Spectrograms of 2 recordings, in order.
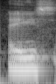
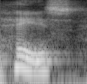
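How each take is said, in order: First: "ace" begun on the bare vowel, no h; no rough breathing. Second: "haste" begun with an audible h; rough breathing. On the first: Teacher contrasting two Greek words, "ace" with no initial h. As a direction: say "ace" with no h sound at the start. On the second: Teacher contrasting two Greek words, "haste" with initial h sound. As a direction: put a breathed h at the start of "haste". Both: Shown as a demonstration. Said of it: "It's got the rough breathing there".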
